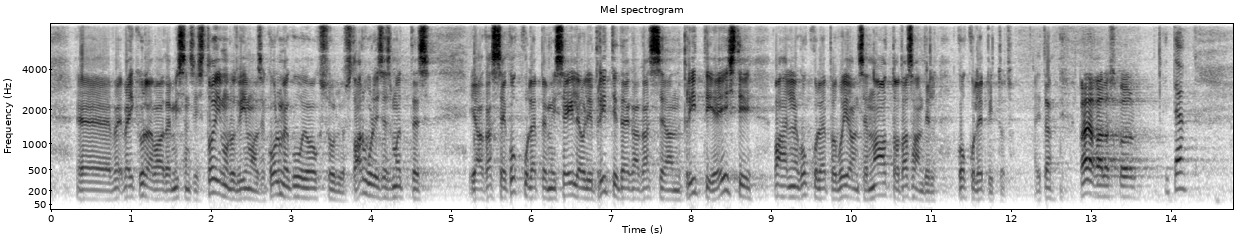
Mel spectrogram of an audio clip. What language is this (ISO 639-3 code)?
est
